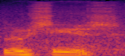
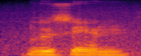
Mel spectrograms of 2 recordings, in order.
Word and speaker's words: Lucian: How do you say your name again? Lucius. Lucius. I'm so sorry. Lucian. Lucian. See, you were wrong, too.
